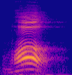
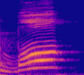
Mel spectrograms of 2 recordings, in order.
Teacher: aspirated voiced bilabial stop or it can have a unaspirated voiced bilabial stop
